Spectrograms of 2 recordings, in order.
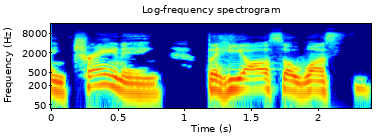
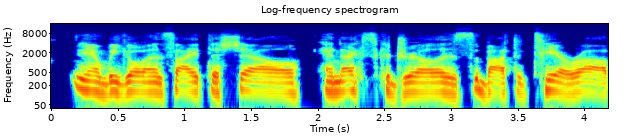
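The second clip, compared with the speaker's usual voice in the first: usual speaking voice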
